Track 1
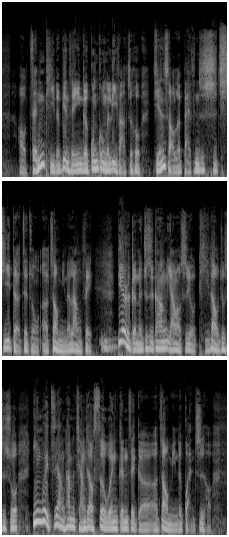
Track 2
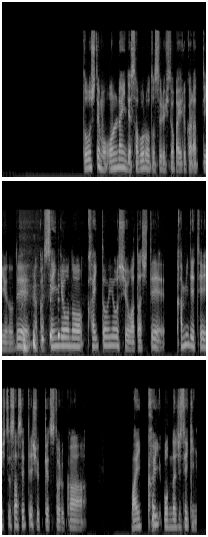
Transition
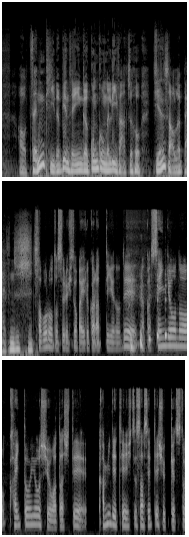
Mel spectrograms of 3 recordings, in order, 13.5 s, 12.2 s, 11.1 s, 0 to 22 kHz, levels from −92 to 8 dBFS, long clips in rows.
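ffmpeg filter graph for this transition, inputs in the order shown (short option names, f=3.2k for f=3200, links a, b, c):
-filter_complex "[0:a]asettb=1/sr,asplit=3[a][b][c];[a]atrim=end=3.244[d];[b]atrim=start=3.24:end=4.46,asetpts=PTS-STARTPTS,afade=t=in:d=0.004:c=qsin,afade=t=out:st=1.216:d=0.004:c=qsin,lowpass=5.9k[e];[c]atrim=start=4.456[f];[d][e]acrossfade=d=0.004:c1=hsin:c2=qsin[g];[g][f]acrossfade=d=0.004:c1=qsin:c2=hsin,apad=whole_dur=11.06,atrim=end=11.06,atrim=end=4.46,asetpts=PTS-STARTPTS[h];[1:a]atrim=start=2.6:end=9.3,asetpts=PTS-STARTPTS[i];[h][i]acrossfade=d=0.1:c1=tri:c2=tri"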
